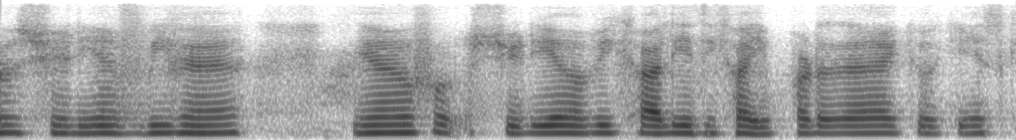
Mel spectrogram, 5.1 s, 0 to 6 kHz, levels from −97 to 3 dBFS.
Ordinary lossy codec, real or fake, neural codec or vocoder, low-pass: none; fake; codec, 24 kHz, 0.9 kbps, DualCodec; 5.4 kHz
